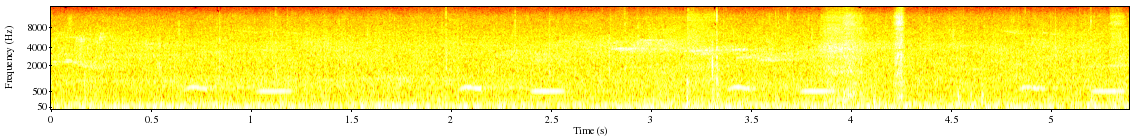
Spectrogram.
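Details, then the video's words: Wild common cuckoo in woodland, 2 June 2020, giving its falling two-note cuckoo call at a distance, repeated roughly every 1.4 seconds, while other small birds twitter high above and a faint hum runs underneath. "Kukułka w lesie sobie kuka"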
